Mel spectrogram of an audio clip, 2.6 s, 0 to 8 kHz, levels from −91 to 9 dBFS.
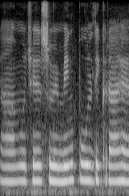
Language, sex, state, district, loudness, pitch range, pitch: Hindi, female, Maharashtra, Mumbai Suburban, -14 LUFS, 230-240 Hz, 235 Hz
